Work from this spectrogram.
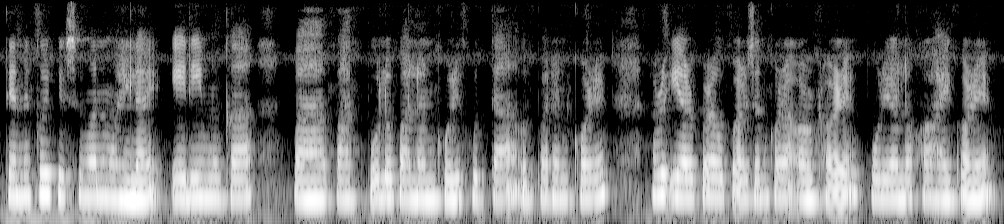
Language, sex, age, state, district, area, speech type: Assamese, female, 18-30, Assam, Morigaon, rural, spontaneous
